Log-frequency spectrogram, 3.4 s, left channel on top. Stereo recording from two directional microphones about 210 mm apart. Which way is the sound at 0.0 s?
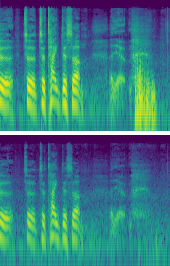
50° left (ahead or behind).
